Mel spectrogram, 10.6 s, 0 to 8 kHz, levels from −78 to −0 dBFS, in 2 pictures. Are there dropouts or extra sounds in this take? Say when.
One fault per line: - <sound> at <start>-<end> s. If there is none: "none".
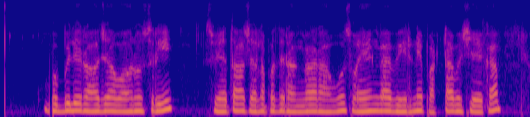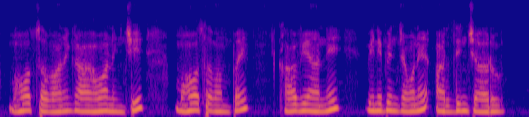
- dropout at 0.5-0.5 s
